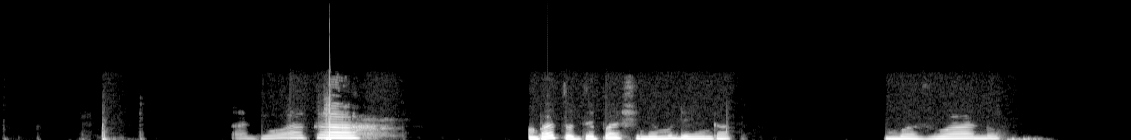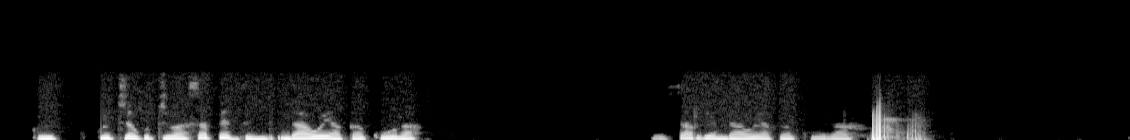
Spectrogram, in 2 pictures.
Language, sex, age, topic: Ndau, female, 25-35, education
